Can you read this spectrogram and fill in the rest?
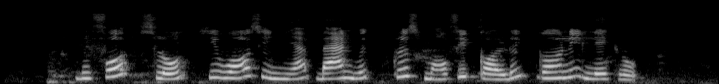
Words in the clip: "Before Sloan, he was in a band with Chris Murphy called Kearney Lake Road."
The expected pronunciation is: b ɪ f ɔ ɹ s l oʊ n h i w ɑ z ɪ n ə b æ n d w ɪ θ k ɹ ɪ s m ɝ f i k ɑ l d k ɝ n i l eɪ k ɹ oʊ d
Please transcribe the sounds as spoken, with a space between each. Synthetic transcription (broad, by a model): b ɪ f ɔ ɹ s l oʊ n h i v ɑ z ɪ n ə b æ n d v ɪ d k ɹ ɪ s m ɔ f i k ɑ l d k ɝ n i l eɪ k ɹ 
